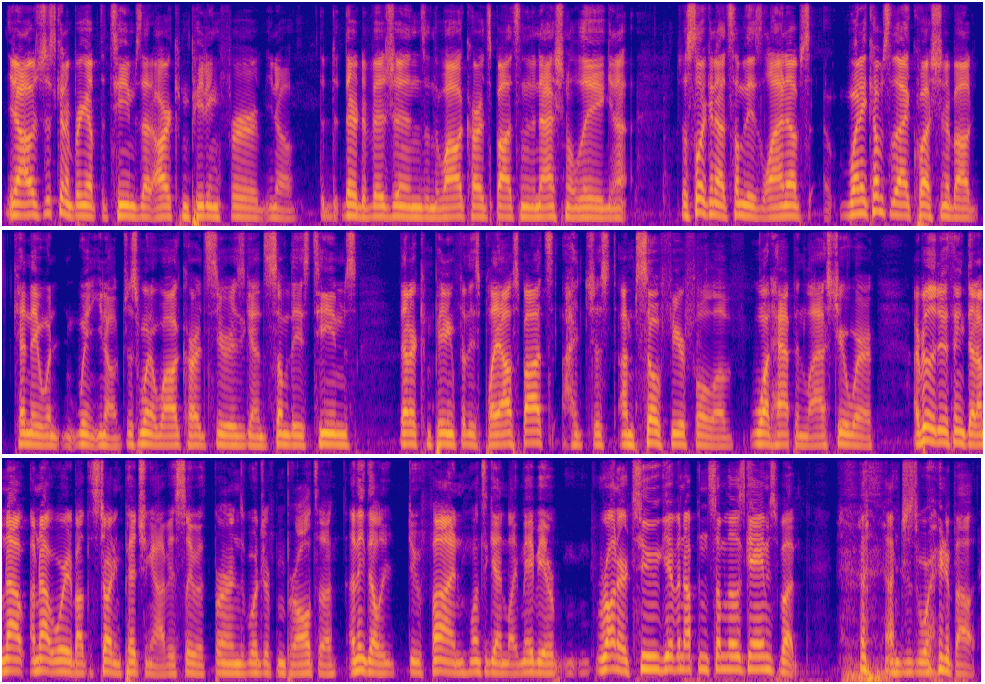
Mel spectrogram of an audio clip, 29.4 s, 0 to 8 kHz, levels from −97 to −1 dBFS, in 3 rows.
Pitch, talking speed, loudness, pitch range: 135 Hz, 255 wpm, -24 LUFS, 125-145 Hz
